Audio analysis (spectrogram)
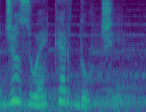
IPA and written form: dʒozuˈɛ karˈduttʃi (Giosuè Carducci)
